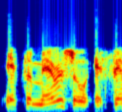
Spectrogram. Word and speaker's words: ephemeris: I had all my ephemeris, I'm not quite sure how you pronounce that word, but all the little, ephemeris, thank you, what was in the sky at a certain time when I was born.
